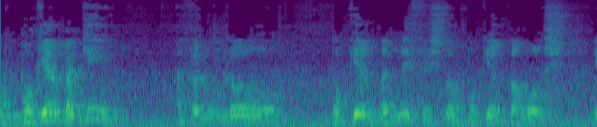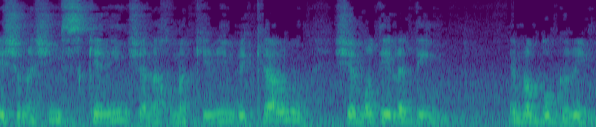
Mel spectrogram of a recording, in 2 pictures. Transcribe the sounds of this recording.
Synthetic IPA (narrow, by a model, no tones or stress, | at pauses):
ubo̞ɡe̞ʁbaɡin | ʔavalulo̞ | bo̞ɡe̞ʁbane̞fe̞ʃlo̞bo̞ɡe̞ʁbaʁo̞ʃ | jeʃanaʃimskenimʃeanaχnumakiʁimveikaʁnu | ʃeemo̞d̪jeladim | hemlo̞bo̞ɡʁim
